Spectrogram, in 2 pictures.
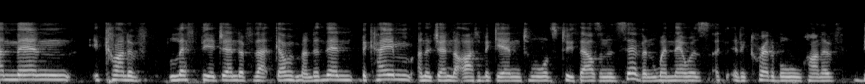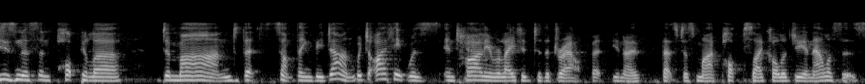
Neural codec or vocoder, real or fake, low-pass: none; real; 7.2 kHz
